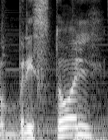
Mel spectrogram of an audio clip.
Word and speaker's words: Бристоль: Словари действительно фиксируют Бристоль или Бристоль, но вот в словаре имен собственных Агейнка Бристоль дается как предпочтительный, как рекомендуемый для эфира. И все-таки странно. Город английский, а ударение на французский манер.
